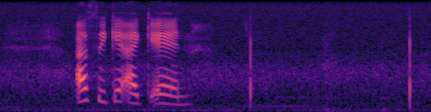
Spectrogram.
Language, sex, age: Southern Sotho, female, 20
